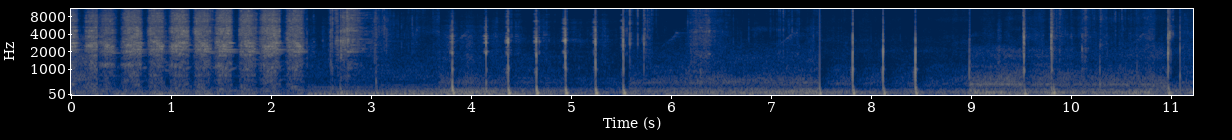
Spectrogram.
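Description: A block of wood being worked by hand with carving tools: about two seconds of fast, even rasping strokes, then a string of sharp, irregular clicks as blade cuts bite into the wood.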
